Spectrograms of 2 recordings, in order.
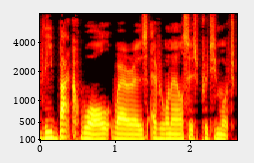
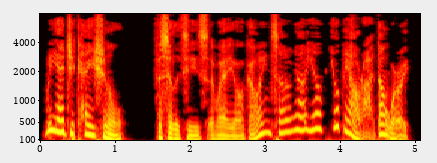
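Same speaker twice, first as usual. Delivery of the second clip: high, soft, stammering comfort; gentle, high-pitched fussing; reassuring prison officer; 6 semitones higher, 4 dB quieter than usual. Acted. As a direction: lean in and soothe in a high little voice. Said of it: "prison officers comes over and leans into the, um, the young girl and goes".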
